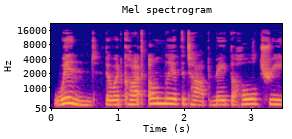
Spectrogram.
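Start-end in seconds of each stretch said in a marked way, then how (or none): none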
